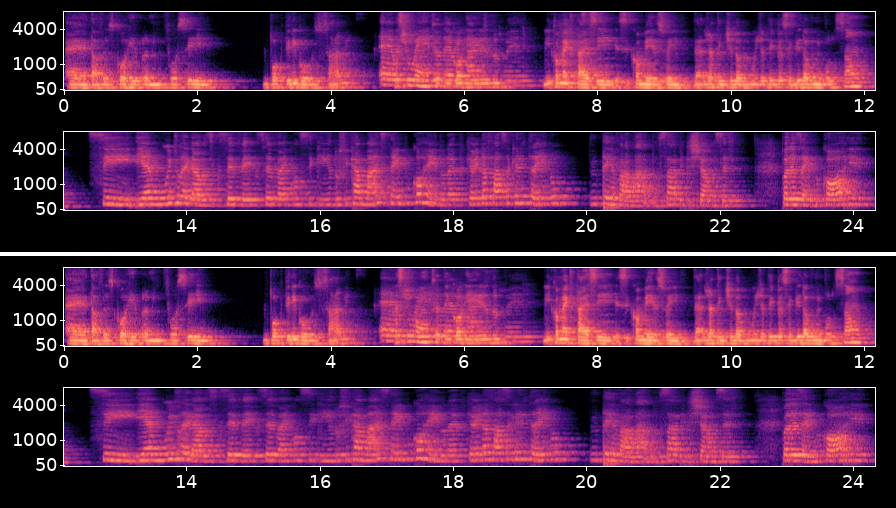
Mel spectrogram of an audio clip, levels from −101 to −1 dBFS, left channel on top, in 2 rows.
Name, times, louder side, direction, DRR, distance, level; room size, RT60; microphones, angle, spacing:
voice 1, 0.0-2.2 3.0-4.3 5.0-6.6 7.2-12.0, right 1 dB, 25° right, 6 dB, 0.9 m, -22 dB
voice 2, 4.7-6.9 8.0-8.5 12.7-19.6 20.1-22.2 22.6-24.2, left 1 dB, 55° left, -1 dB, 2.8 m, -30 dB
15.5 x 7.6 x 3.4 m, 0.87 s
head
